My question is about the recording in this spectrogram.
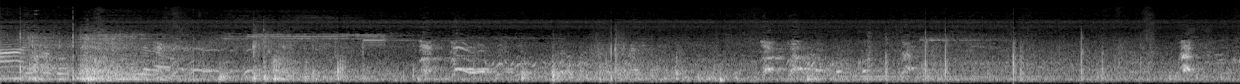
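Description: Diwali firecrackers going off in scattered sharp bangs over a busy background of voices.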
